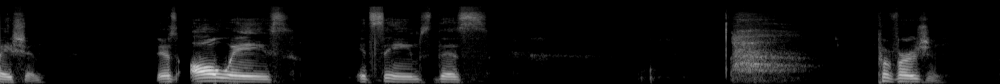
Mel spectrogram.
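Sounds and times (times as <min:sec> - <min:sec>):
man breathing into microphone: 0:05.0 - 0:08.2.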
